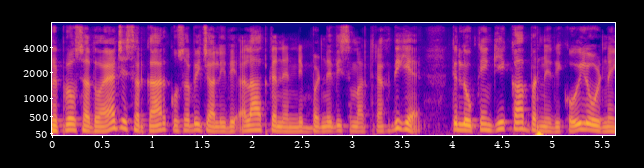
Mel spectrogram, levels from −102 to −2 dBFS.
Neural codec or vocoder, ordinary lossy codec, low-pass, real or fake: codec, 16 kHz, 4 kbps, X-Codec, HuBERT features, trained on balanced general audio; none; 7.2 kHz; fake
